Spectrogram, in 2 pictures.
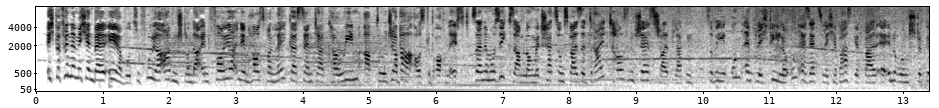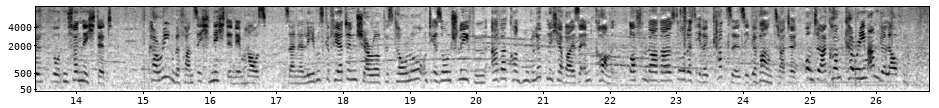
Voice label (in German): TV Reporterin; Winning Time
